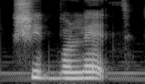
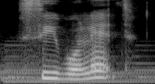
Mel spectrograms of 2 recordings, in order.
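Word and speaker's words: Shibolet: Ellos le pedían que pronunciara la palabra shitbolet. Si era de Efraín, diría si bolet. Porque a la gente de Efraín le cuesta pronunciar bien esa palabra.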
